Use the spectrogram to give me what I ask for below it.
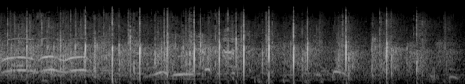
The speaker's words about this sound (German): Geben wir mal der Astrid den kräftigen Applaus.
